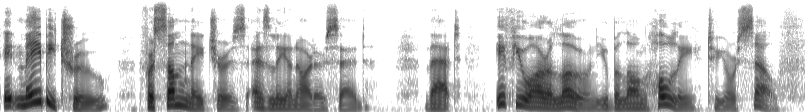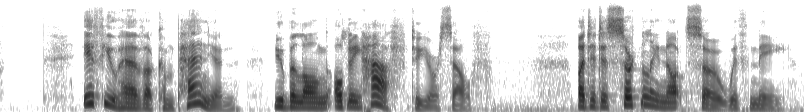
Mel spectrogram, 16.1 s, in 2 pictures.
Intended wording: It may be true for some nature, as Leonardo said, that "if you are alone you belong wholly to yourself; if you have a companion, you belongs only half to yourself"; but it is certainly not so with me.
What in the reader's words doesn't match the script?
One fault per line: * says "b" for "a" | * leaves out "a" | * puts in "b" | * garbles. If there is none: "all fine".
* says "natures" for "nature"
* says "belong" for "belongs"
